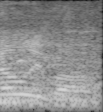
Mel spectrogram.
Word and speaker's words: oliebol: Oliebol. There you go. Am I pronouncing it right? Yes. It's an oliebol.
